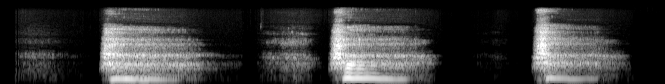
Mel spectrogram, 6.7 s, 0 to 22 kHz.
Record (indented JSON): {
  "exhalation_length": "6.7 s",
  "exhalation_amplitude": 26617,
  "exhalation_signal_mean_std_ratio": 0.44,
  "survey_phase": "beta (2021-08-13 to 2022-03-07)",
  "age": "45-64",
  "gender": "Female",
  "wearing_mask": "No",
  "symptom_none": true,
  "smoker_status": "Never smoked",
  "respiratory_condition_asthma": false,
  "respiratory_condition_other": false,
  "recruitment_source": "REACT",
  "submission_delay": "1 day",
  "covid_test_result": "Negative",
  "covid_test_method": "RT-qPCR",
  "influenza_a_test_result": "Negative",
  "influenza_b_test_result": "Negative"
}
